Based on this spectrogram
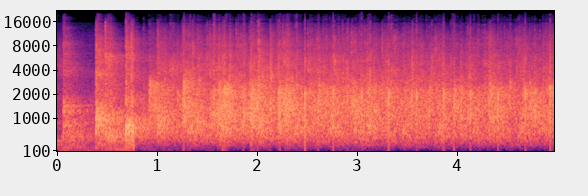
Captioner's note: audience clapping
